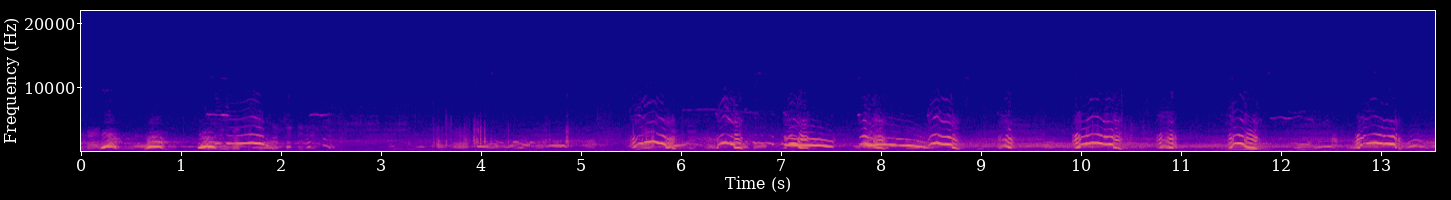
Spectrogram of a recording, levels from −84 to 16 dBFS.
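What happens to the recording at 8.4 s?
Nothing goes wrong at 8.4 s; the audio plays through that moment intact, with no dropout, click, distortion or other audible fault.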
